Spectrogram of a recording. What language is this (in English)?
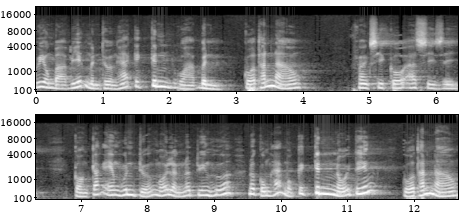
Vietnamese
